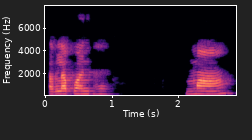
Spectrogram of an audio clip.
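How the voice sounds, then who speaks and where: Woman teacher, fairly high voice, slow syllable drills, dull lo-fi sound. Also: little pitch movement. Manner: slow, drawn-out syllable drills with repeated questions. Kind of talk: exam-prep grammar lesson. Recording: dull lo-fi recording.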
